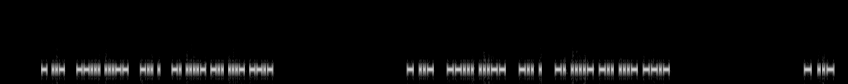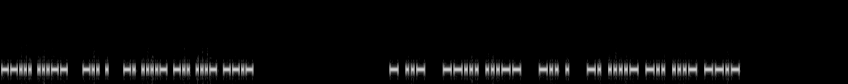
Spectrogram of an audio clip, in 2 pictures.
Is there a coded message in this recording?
Yes: Morse code from 0.4 to 15.9 s, heard as a keyed tone, about 59 wpm, 700 Hz. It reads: TU 73 DE N4DVQ TU 73 DE N4DVQ TU 73 DE N4DVQ TU 73 DE N4DVQ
